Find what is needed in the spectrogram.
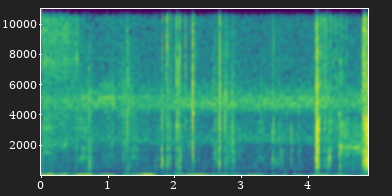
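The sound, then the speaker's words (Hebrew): Footsteps of a person walking in a forest on a hot day: many faint, uneven steps that form a loose, irregular rhythm over quiet background noise. “כי קודם הקלטתי בישיבה ועכשיו אני צועד”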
